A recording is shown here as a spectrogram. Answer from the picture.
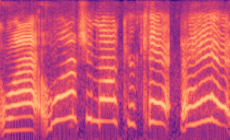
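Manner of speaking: put-on high sneering old-timer voice; mocking old man. Old men scoffing at her cat care, high mock voice. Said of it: "they're like".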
